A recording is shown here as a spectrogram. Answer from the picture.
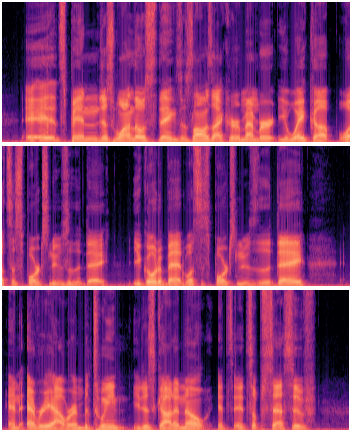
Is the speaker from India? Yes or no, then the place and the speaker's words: no; Windsor, Ontario, Canada; moved away as an adult; Windsor, Ontario, right from the southern tip.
